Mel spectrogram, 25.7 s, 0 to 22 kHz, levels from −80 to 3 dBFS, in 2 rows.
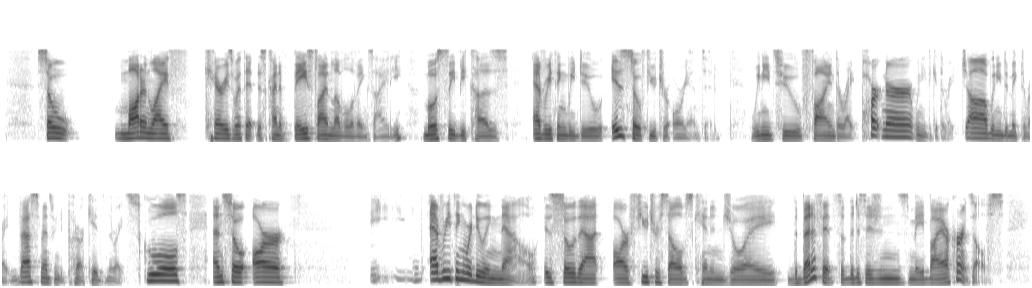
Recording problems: high frequencies cut off; noticeable; nothing above 5.5 kHz

